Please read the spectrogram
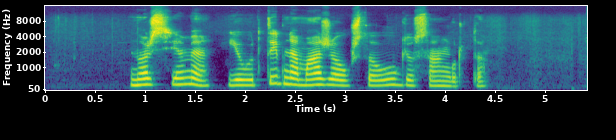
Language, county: Lithuanian, Vilnius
